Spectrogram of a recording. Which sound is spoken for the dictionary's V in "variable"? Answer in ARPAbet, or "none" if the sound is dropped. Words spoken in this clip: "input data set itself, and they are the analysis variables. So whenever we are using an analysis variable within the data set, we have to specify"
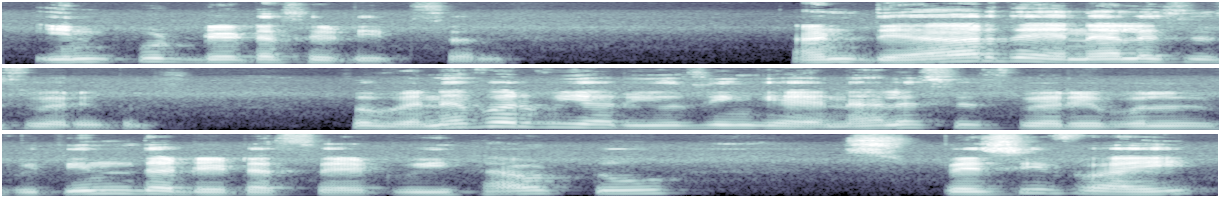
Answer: V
